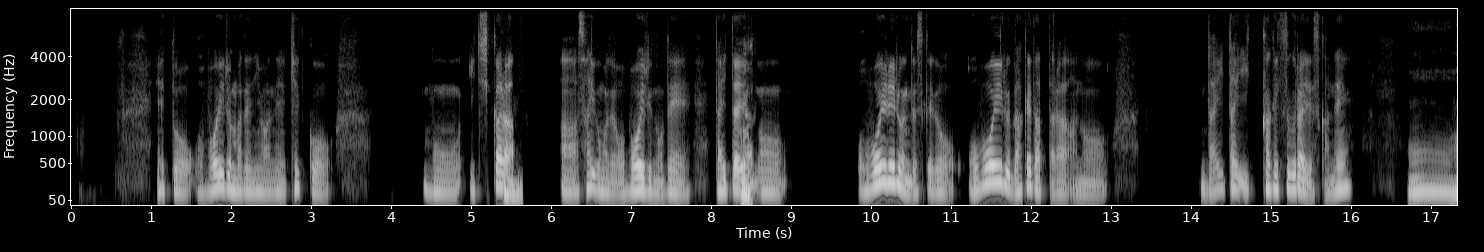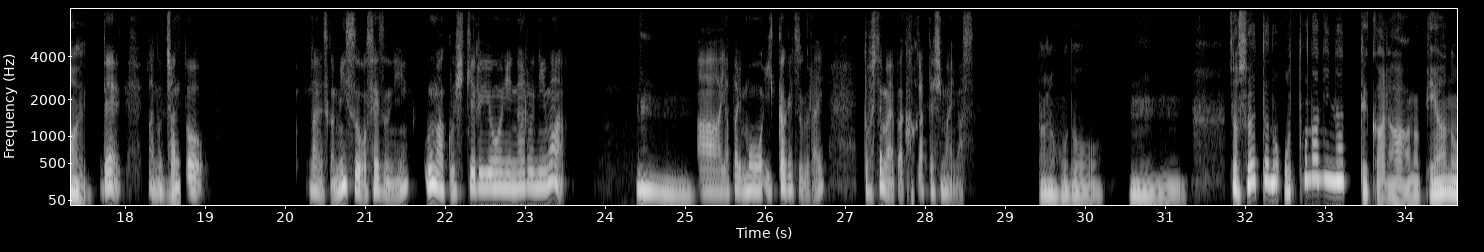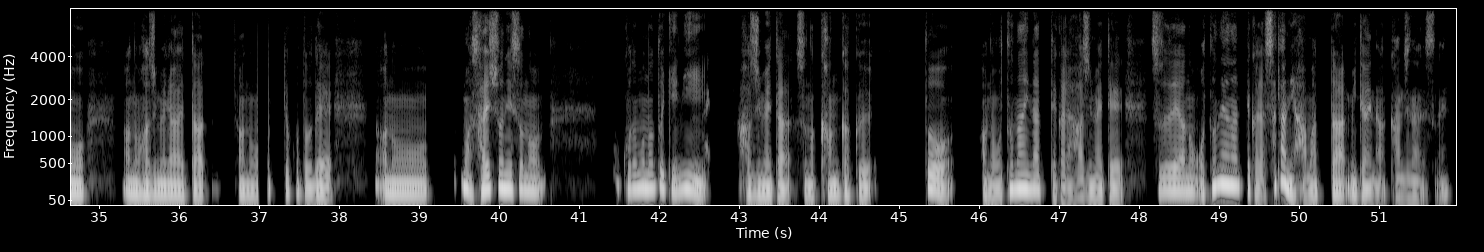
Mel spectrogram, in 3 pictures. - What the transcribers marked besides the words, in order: distorted speech; other background noise
- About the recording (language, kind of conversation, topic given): Japanese, podcast, 音楽にハマったきっかけは何ですか？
